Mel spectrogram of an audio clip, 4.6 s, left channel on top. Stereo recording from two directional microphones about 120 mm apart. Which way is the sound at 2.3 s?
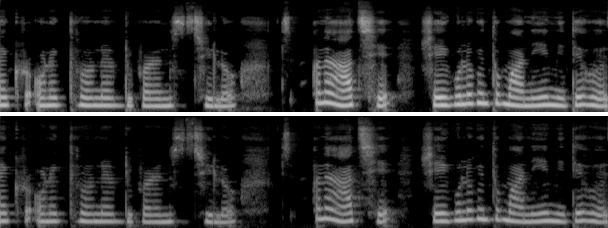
50° left (ahead or behind).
